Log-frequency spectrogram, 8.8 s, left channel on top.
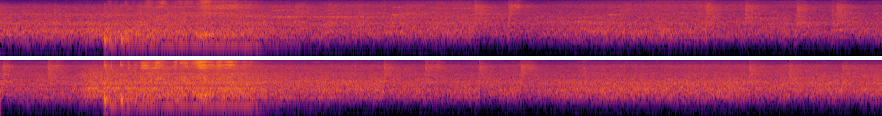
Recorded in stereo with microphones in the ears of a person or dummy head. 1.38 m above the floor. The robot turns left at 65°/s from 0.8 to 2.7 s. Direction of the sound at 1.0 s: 35° right.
